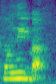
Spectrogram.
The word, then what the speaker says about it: Thelema: Yeah, Thelema.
